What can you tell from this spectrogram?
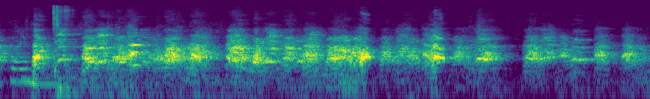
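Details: Cavalier King Charles Spaniel indoors in a kitchen on a cloudy Monday morning, puppies and adult dogs present; a steady run of dense, high yapping barks and yips packed closely together with hardly a pause, one sharp squeal near the start.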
